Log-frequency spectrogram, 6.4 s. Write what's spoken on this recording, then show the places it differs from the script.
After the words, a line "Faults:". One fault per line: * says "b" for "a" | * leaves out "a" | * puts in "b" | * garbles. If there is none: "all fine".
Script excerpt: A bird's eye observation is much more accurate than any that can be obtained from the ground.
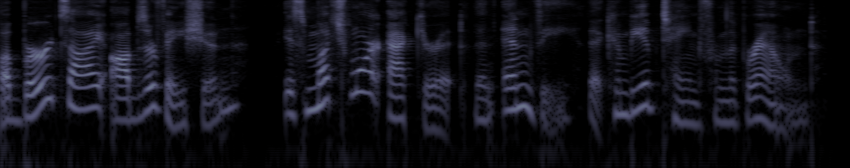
A bird's eye observation is much more accurate than envy that can be obtained from the ground.
Faults:
* says "envy" for "any"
